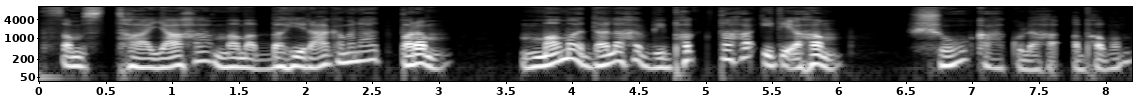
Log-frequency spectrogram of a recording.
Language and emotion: Sanskrit, sad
